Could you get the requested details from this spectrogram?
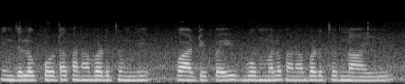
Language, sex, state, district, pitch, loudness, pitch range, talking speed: Telugu, male, Telangana, Hyderabad, 200 Hz, -14 LUFS, 195-205 Hz, 90 wpm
